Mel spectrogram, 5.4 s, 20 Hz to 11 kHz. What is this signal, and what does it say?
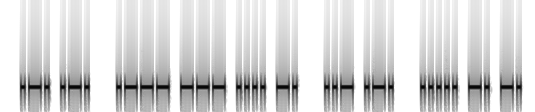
Morse code, heard as a keyed tone, about 30 wpm, 690 Hz. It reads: RR JOHN UR 5NN
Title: SOTA QSO Practice 30wpm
